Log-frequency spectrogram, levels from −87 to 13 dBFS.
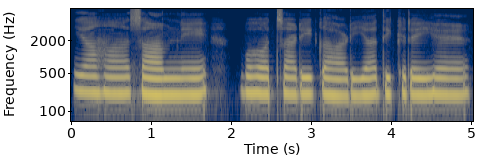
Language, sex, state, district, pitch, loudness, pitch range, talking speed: Hindi, female, Madhya Pradesh, Bhopal, 210 Hz, -14 LUFS, 205-215 Hz, 95 wpm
